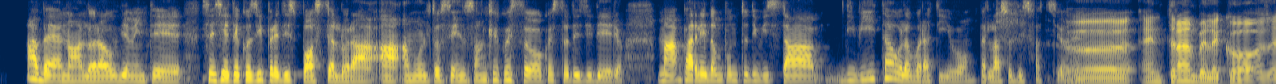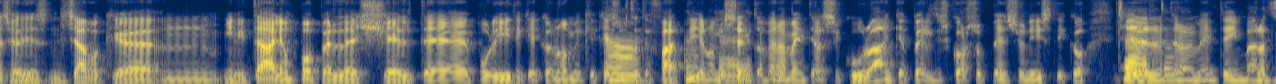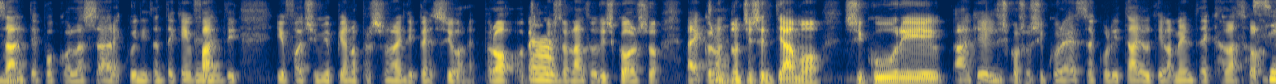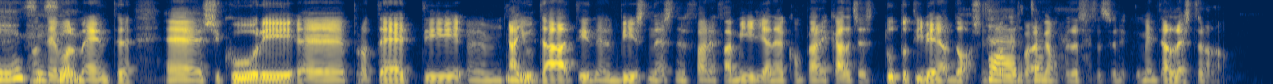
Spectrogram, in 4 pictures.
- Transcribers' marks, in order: laughing while speaking: "questo"; "sono" said as "son"; laughing while speaking: "calato"; in English: "business"; "parole" said as "paroe"; "questa" said as "quessa"
- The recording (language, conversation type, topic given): Italian, podcast, Mi racconti di un viaggio che ti ha cambiato la vita?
